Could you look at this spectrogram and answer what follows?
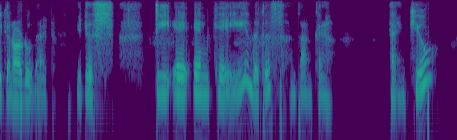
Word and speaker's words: Danke: The sound of E is A. Okay. I will not follow the pronunciation sounds there for all the vowels. I will completely pronounce the vowels. So I say danke. It's not danke. Okay. Don't swallow this E.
